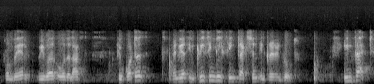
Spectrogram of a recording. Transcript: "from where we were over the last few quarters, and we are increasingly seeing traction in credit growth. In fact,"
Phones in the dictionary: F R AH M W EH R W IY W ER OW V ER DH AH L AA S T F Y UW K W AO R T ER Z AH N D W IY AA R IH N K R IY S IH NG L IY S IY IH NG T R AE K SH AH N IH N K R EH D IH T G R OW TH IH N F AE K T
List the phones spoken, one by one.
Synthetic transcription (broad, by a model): F R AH M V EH R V IY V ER OW V ER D AH L AA S T F Y UW K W AO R T ER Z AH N D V IY AA R IH N K R IY S IH NG L IY S IY IH NG T R AE K SH AH N IH N K R EH D IH T G R OW T IH N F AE K T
